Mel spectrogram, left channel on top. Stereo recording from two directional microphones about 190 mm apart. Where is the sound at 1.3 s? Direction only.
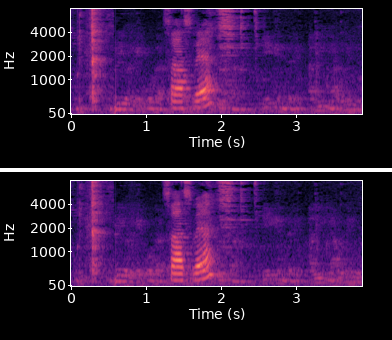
45° right (ahead or behind).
